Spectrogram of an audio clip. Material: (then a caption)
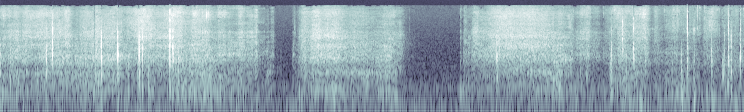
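Paper. An empty, hollow medium white paper bag with a folded top is crumpled, pressed and crinkled with fingertips and medium nails. Dry, bright crinkling and rustling is broken by sharp crackles and ticks, with two short near-silent pauses before the crinkling resumes.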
